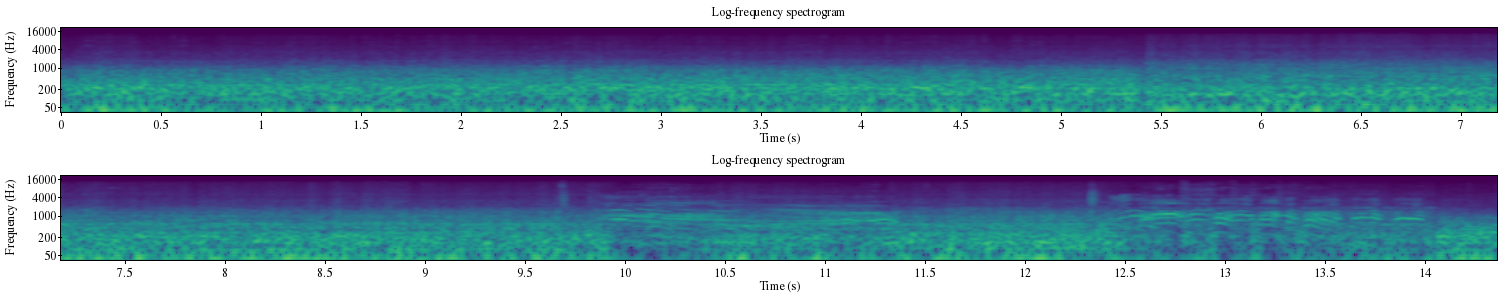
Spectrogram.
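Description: Steady road and engine noise of a vehicle driving at speed on a highway. Brief, faint voices come through about ten seconds in and again near the end.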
